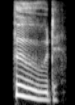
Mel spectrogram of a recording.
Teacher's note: And then there's that extra W at the end. · IPA: fuːd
